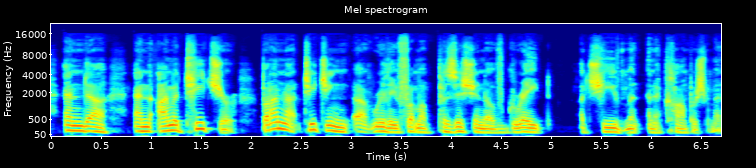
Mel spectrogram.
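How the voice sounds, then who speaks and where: The sound is dry and close, with no echo. A man with a plain, everyday voice speaks at a moderate pace, fairly low in pitch, with lively intonation. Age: 50s. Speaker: marketing researcher and teacher. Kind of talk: podcast discussion. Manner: earnest, reflective.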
